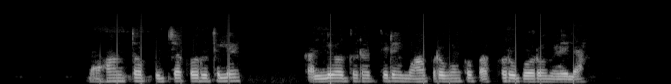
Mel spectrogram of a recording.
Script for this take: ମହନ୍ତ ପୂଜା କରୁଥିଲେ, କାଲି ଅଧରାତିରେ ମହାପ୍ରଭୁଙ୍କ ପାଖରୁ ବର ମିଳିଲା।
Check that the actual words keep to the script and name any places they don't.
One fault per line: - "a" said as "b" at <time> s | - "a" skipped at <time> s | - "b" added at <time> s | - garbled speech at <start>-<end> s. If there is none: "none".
none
